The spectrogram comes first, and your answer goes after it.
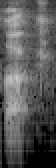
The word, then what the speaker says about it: Coke: edward coke excuse me i always say coke it's it's not coke it's cook it's spelled like coke c-o-k-e but it's uh sir edward cook but they also include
